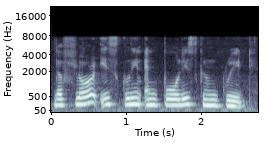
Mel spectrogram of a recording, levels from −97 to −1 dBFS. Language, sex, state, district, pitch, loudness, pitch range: English, female, Arunachal Pradesh, Lower Dibang Valley, 195 Hz, -12 LUFS, 185-215 Hz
